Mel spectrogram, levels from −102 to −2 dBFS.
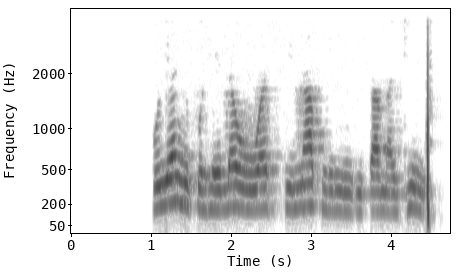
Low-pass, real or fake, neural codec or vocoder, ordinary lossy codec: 3.6 kHz; real; none; AAC, 16 kbps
